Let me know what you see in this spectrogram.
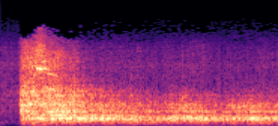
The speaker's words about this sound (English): Lightning cleaves the black sky and thunder crashes as Pug, unable to swim, drops like a plummet into the raging, storm-swept sea.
